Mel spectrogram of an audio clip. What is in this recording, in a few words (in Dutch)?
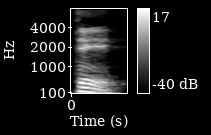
"té", Galicisch; thee-in-andere-talen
